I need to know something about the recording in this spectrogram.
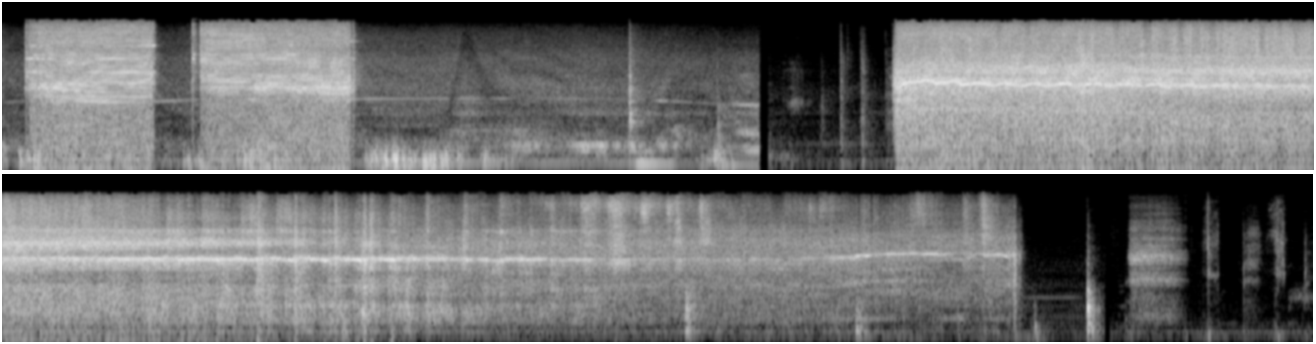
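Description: A belt grinder grinding steel for the first few seconds, with a brief break, then stopping. From about nine seconds a cordless grinder with a sanding disc runs against a horse's hoof wall, a steady high whine over the noise of the sanding for about fourteen seconds, stopping shortly before the end.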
